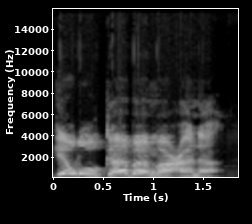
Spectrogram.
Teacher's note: امام جزری رحمہ اللہ تعالیٰ کے نزدیک با میں اظہار بھی جائز ہے، لہذا اس کو ہم ایسے بھی پڑھ سکتے ہیں ارکب معنا۔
